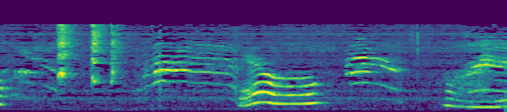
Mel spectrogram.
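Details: Hungry indoor Siamese cats, a four-year-old seal point male and two-year-old blue-lilac point female, giving repeated meows, several rising-then-falling, one loud and drawn out, ending on a strong rising cry; brief taps and a woman's voice.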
